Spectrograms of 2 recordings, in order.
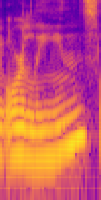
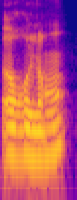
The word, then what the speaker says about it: Orléans: call the campaign of, in English we would say Orleans, like New Orleans, Orleans. I believe in French it's Orléans, but again, we're just gonna say Orleans because we're Americans, and I'm an American and I'm doing my best.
